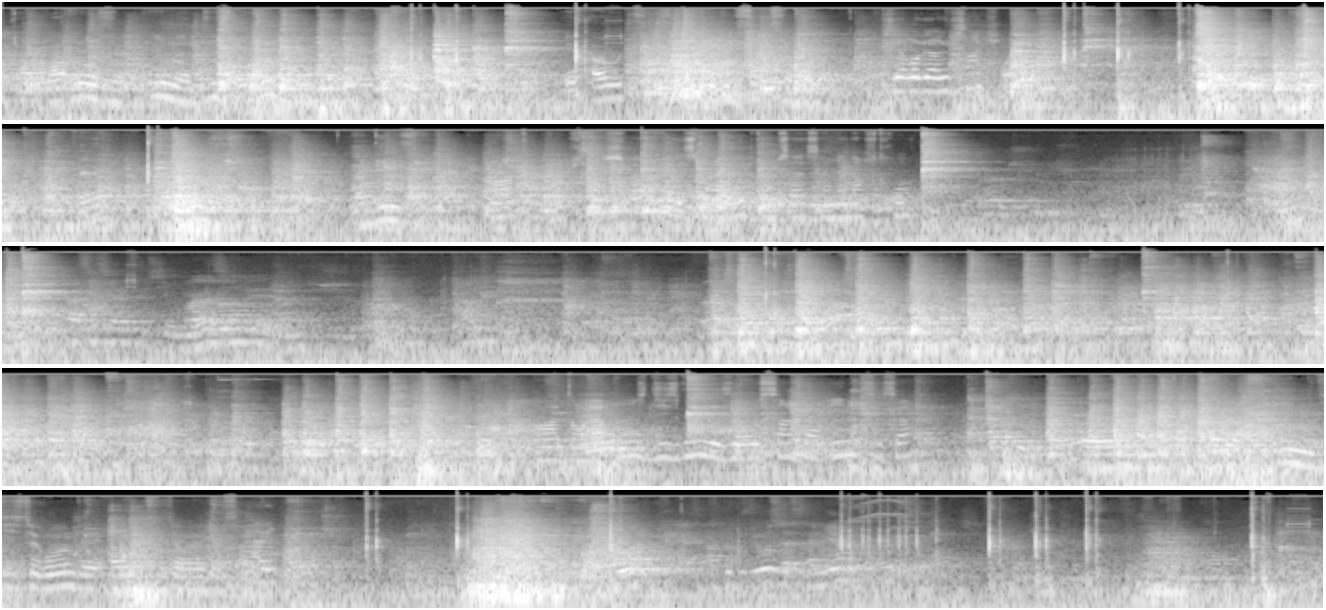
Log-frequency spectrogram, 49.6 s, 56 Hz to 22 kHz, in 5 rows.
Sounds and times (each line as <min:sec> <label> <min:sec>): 0:00.0 conversations 0:49.5
0:41.2 clicking and programming of the light board 0:48.1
